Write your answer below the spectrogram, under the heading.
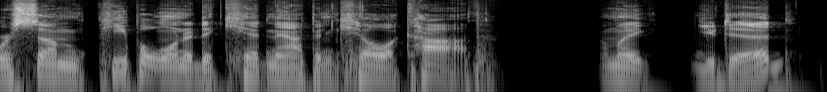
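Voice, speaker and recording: The speaker has a General American accent and an animated tone, talking at a moderate pace on a very clean recording with a silent background. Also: man. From Las Vegas, Nevada. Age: 40s. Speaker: retired police officer. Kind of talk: casual chat.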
